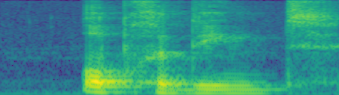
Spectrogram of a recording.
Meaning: past participle of opdienen
- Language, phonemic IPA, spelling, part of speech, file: Dutch, /ˈɔpxɛˌdint/, opgediend, verb, Nl-opgediend.ogg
